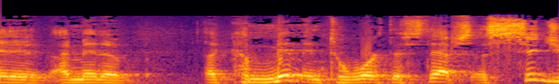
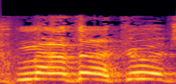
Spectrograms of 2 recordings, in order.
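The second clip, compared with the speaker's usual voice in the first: higher-pitched glum reply; 10 semitones higher, slower than usual. Retold or imitated. Woman's reply, second meeting.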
